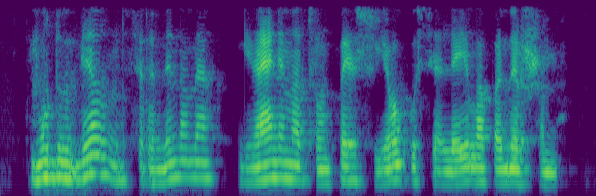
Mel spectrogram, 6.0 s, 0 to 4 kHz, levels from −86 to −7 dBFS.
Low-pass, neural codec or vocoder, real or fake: 3.6 kHz; codec, 16 kHz in and 24 kHz out, 1.1 kbps, FireRedTTS-2 codec; fake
